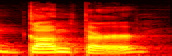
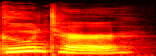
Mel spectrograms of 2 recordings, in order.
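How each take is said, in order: First: The name is said with an American pronunciation. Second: The name is said with a German pronunciation. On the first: "like an American" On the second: "sounds like a tryhard"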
